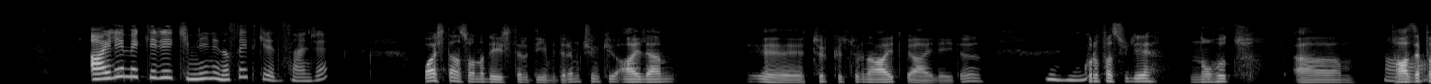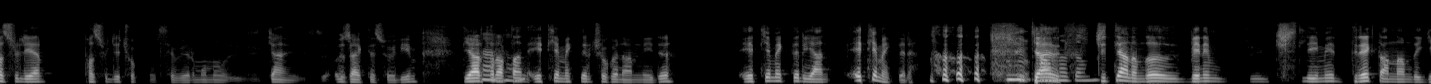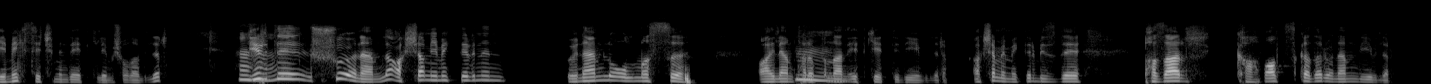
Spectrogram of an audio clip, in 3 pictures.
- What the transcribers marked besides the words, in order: other background noise; chuckle; tapping
- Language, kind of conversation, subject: Turkish, podcast, Aile yemekleri kimliğini nasıl etkiledi sence?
